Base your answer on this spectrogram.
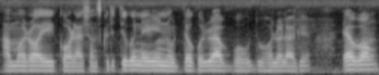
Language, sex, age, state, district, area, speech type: Odia, male, 18-30, Odisha, Subarnapur, urban, spontaneous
